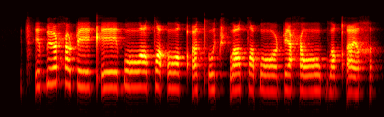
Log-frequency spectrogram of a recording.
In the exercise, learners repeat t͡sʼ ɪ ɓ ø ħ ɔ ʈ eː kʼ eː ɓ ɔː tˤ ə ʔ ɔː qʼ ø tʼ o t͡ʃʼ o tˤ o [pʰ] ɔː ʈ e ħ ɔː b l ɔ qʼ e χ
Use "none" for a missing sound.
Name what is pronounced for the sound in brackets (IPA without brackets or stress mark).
ɓ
